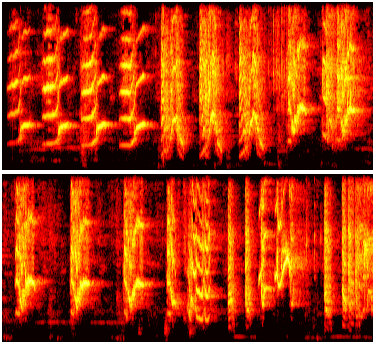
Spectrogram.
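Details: Long-tailed shrike singing to challenge other shrikes. The song is a loud, varied run: first four quick, rising, hooked whistles, then a fast series of harsh, scratchy and chattering notes about four per second.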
